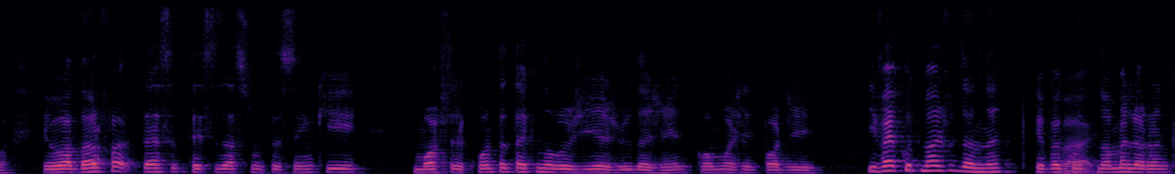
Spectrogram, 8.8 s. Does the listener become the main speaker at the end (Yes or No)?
No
